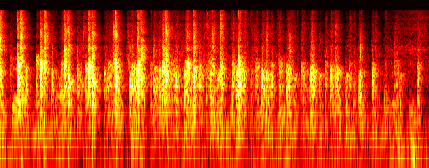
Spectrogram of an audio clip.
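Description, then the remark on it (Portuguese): An audience at a talk on Lefebvre claps steadily for several seconds, many hands producing a dense, rapid patter of sharp claps at a fairly even, moderately loud level. “Bem, como diria a Fátima Campos Ferreira, não batam palmas sempre que alguém fala.”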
